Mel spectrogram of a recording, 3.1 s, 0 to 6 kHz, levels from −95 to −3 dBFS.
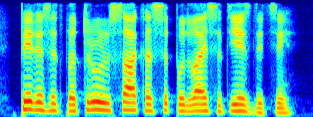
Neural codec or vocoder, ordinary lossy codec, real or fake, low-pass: codec, 44.1 kHz, 2.6 kbps, SNAC; none; fake; 5.4 kHz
